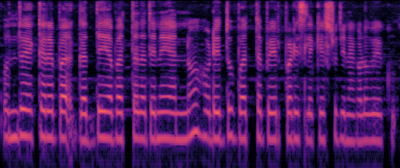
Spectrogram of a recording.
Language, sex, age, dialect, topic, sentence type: Kannada, female, 18-24, Coastal/Dakshin, agriculture, question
